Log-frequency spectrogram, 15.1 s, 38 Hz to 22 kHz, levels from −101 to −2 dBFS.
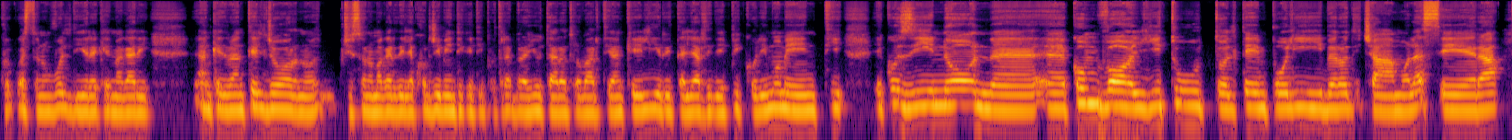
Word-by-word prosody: Que 160 -1 -10
questo 145 -3 -1
non 145 0 -2
vuol 160 +1 -3
dire 145 0 -1
che 140 +2 -7
magari 140 -1 -1 0.5
anche 160 -1 -2
durante 150 +1 0
il 165 -2 0
giorno 145 -2 -2
ci 140 - -4
sono 140 +1 +2
magari 140 0 0
degli 140 -1 -1
accorgimenti 145 +1 -1
che 145 0 -6
ti 140 +1 -9
potrebbero 140 +1 -5
aiutare 140 0 -1
a - - -2
trovarti 135 +1 -5
anche 140 +2 -3
lì, 155 +2 -1
ritagliarti 140 -1 -1
dei 140 -1 -3
piccoli 145 0 -4
momenti 155 -1 0 0.3
e 165 - -6
così 185 0 0
non, 185 -2 +3
uhm, 150 +1 +1
convogli 180 -4 +3
tutto 180 -4 -3
il 155 -2 -3
tempo 165 -1 0
libero, 160 -1 0
diciamo, 150 -3 0
la 170 +5 +1
sera 155 +1 +5
150 Hz, 160 wpm, -23 LUFS, 140-165 Hz, 0.5 s, sera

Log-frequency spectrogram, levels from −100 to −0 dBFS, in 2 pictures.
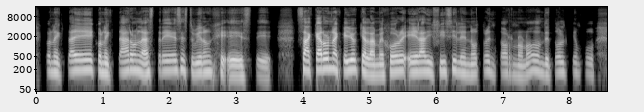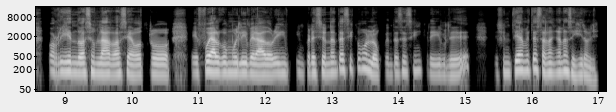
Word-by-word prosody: conecté 175 +4 +2
conectaron 170 +3 +1
las 150 0 +4
3, 180 +1 -2
estuvieron 165 -2 -2
ge 130 -4 -1
este, 125 -2 -7 0.4
sacaron 200 +2 +7
aquello 190 +1 +4
que 180 - +3
a - - +6
la 140 -1 +5
mejor 170 +6 +1
era 170 +1 +5
difícil 170 +2 -3
en 150 -2 -3
otro 150 +4 -6
entorno, 155 -3 -7
¿no? 150 +7 -5
Donde 160 -6 -3
todo 160 +3 -9
el 165 -2 -6
tiempo 155 -3 -15 0.3
corriendo 165 -2 -1
hacia 155 +1 -1
un 150 - -5
lado, 150 -1 +3
hacia 145 -1 -1
otro, 140 -1 -3 0.3
eh, 155 0 -9
fue 175 +2 +3
algo 160 -1 +4
muy 160 0 -3
liberador 145 -2 +1
y 155 0 -5
im 150 - -9
impresionante, 160 +1 -5
así 195 +1 -6
como 210 +2 -6
lo 145 -7 -1
cuentas, 155 0 -13
es 165 +1 -10
increíble, 140 -5 -9
¿eh? - - -14 0.4
Definitivamente 180 +6 -3
se 170 - -6
harán 160 -1 -2
ganas 165 +1 -3
de 145 - -5
ir, 140 +1 -7
oye. 105 -5 -10
160 Hz, 180 wpm, -22 LUFS, 145-175 Hz, 0.4 s, sacaron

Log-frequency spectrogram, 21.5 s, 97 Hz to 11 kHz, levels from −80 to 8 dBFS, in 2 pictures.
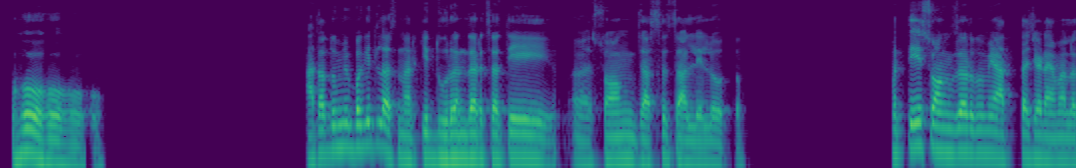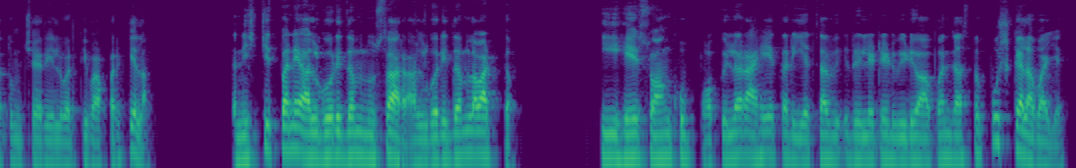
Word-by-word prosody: हो, 145 +4 +4
हो, 110 -1 +1
हो, 90 -2 -6
हो. 85 +2 -16 2.0
आता 145 +5 +1
तुम्ही 165 +1 -1
बघितलं 170 +1 +2
असणार 120 -3 -1
की 135 - -2
धुरंधरचं 125 0 +2
ते 130 - +3 0.6
अ, 105 -2 -8
सॉँग 115 0 -1
जास्त 105 +3 -1
चाललेलं 105 -4 -2
होतं. - - -7 1.5
मग 140 - -3
ते 175 +1 +4
सॉँग 155 -3 +3
जर 150 -1 +4
तुम्ही 140 0 -3
आत्ताच्या 125 0 -1
टायमाला 115 -1 -2
तुमच्या 110 0 -6
रीलवरती 105 -1 -6
वापर - - -3
केला. - - -1 0.9
तर - - -3
निश्चितपणे 155 +7 +1
अल्गोरिथमनुसार 130 -1 +4
अल्गोरिथमला 120 +5 +1
वाटतं, 135 0 +4 0.9
की 125 0 -2
हे 130 0 +3
सॉंग 125 -1 0
खूप 130 -1 -6
पॉप्युलर 120 +5 -2
आहे. 135 0 +1
तर 125 - -2
याचा 115 +1 -2 0.3
रिलेटेड 120 +1 -3
व्हिडिओ 115 +1 -1
आपण 120 +2 -2
जास्त 120 +2 -3
पुश 205 0 -3
केला 150 - +6
पाहिजेल 95 -4 -3
125 Hz, 130 wpm, -23 LUFS, 115-135 Hz, 2.0 s, केला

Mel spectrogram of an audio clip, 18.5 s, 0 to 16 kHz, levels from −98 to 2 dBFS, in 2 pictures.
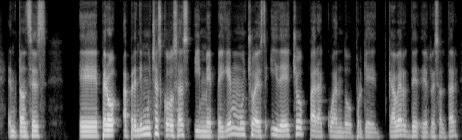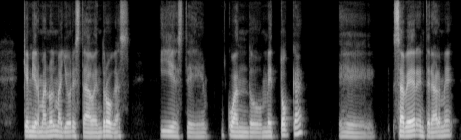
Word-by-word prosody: Entonces, 120 +1 +1 0.6
eh, 120 0 +5
pero, 135 -1 +7
aprendí 130 0 +2
muchas 165 +2 +3
cosas 135 -1 +1
y 125 -1 -3
me 120 -1 0
pegué 120 +5 -1
mucho 155 -3 -1
a 125 - +6
eso. 120 0 -2
Y 150 -2 -1
de 130 0 +3
hecho, 160 +4 -2
para 120 -4 0
cuando, 115 -3 -5
porque, 110 -3 -7 0.2
cabe 120 +3 +1
r 135 -1 -3
de 120 0 -3
de 110 0 -7
resaltar 115 +3 -7 0.5
que 120 - +1
mi 120 -1 +2
hermano, 115 +1 0
el 130 - 0
mayor, 115 -1 -1
estaba 110 -3 -1
en 105 +1 -5
drogas 115 -1 0 0.6
y, 120 -1 -3
este, 105 -1 -7 0.4
cuando 110 -3 -1
me 115 0 -2
toca, 145 - -3 0.6
eh, 100 -1 -9 0.3
saber, 125 +2 +6
enterarme, 115 +1 -2
120 Hz, 125 wpm, -21 LUFS, 110-130 Hz, 0.6 s, pero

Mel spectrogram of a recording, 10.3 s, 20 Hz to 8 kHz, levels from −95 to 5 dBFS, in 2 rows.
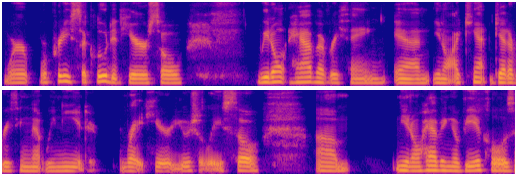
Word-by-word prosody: we're 150 0 -2
we're - - -3
pretty 195 +3 +3
secluded 180 -3 +3
here, 145 -1 +3
so 145 0 -1 0.7
we 170 +1 +5
don't 175 -1 +2
have 170 +2 +1
everything, 145 -1 -3
and, 140 -1 0
you 150 - -1
know, 140 - -1
I - - -1
can't 170 +2 -3
get 155 -1 +3
everything 145 0 -1
that 145 -1 -2
we 140 0 -3
need 140 0 -3 0.2
right 140 0 -1
here 135 -2 -1
usually. 150 +1 -3
So, 150 -1 +2 0.5
um, 145 - -1 0.5
you 160 -2 +3
know, 145 0 +2
having 160 -1 +3
a 145 - +2
vehicle 155 +3 +2
is 145 +1 +1
150 Hz, 180 wpm, -23 LUFS, 145-160 Hz, 0.7 s, we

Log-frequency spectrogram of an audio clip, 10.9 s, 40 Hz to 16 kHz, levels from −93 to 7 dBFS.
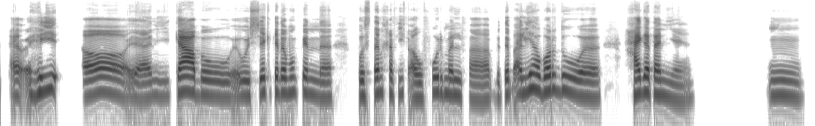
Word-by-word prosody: آآ - - -1
هي 200 +6 0 0.4
آه، 185 0 +3
يعني 165 +2 -4
كَعْب 205 -2 +8
و 170 -3 -2 0.2
وشياكة 185 +4 -3
كده 200 -1 +2
ممكن 185 -5 -4 0.4
فستان 170 +3 -1
خفيف 190 -1 -7
أو 155 0 -1
formal، 185 +1 -2
فبتبقى 150 +6 -4
ليها 230 +3 +3
برضه 210 -4 +1 0.5
حاجة 190 +3 +5
تانية 175 -6 0
يعني. 140 +2 -13 1.0
إمم. 170 -3 -8
180 Hz, 110 wpm, -24 LUFS, 165-200 Hz, 1.0 s, كَعْب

